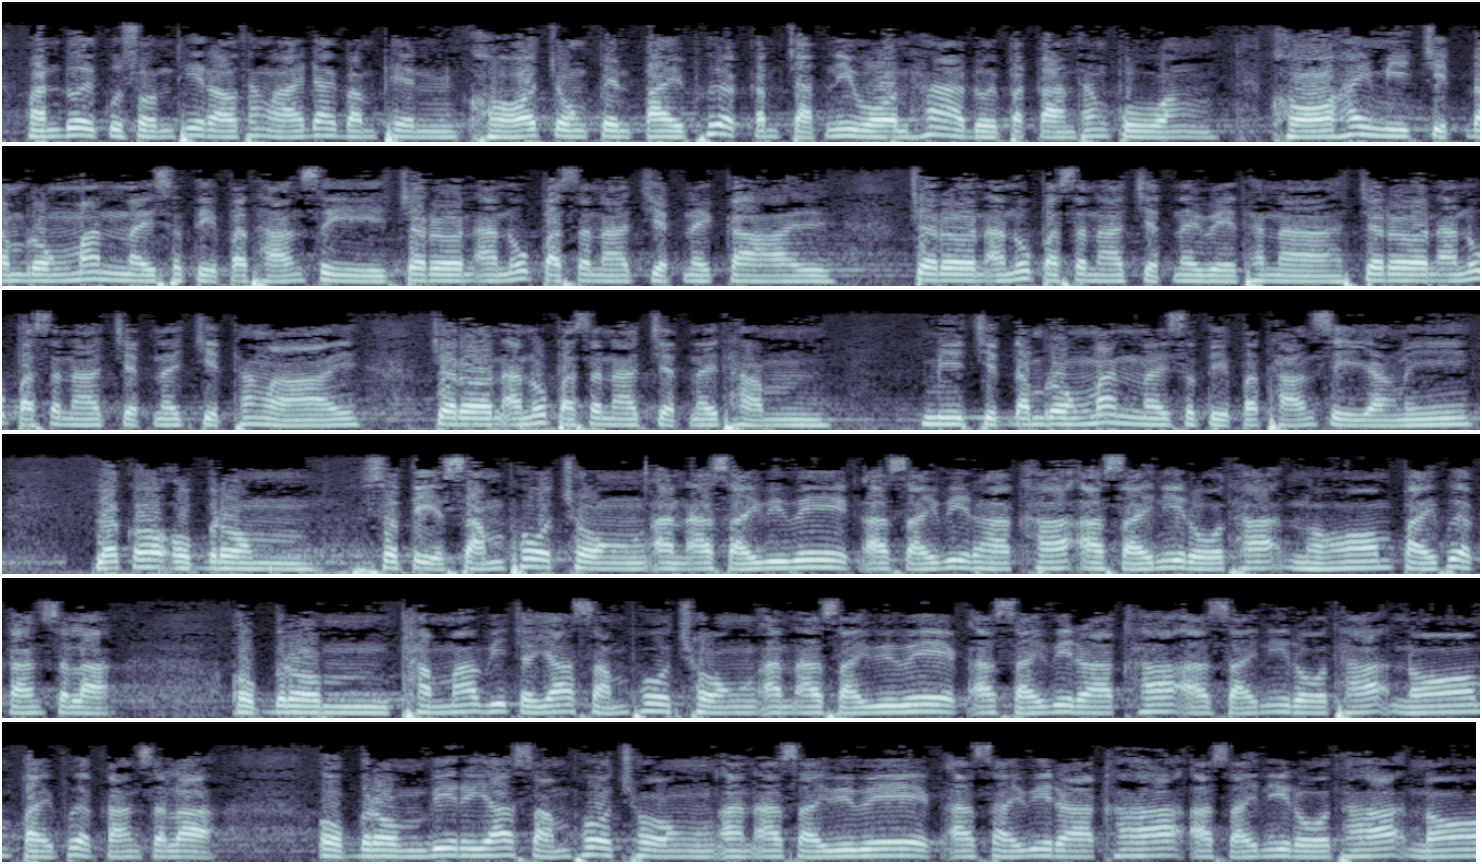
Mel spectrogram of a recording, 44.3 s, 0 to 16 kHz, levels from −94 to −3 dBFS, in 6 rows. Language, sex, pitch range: Thai, male, 150-170 Hz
